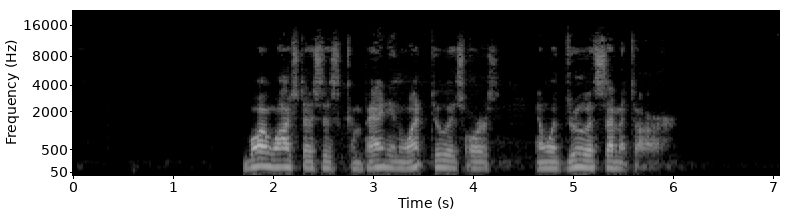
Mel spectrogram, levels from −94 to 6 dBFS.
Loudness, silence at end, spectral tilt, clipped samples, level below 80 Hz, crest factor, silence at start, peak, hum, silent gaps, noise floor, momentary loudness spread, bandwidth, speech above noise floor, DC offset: -37 LUFS; 1.1 s; -4.5 dB/octave; under 0.1%; -78 dBFS; 22 dB; 1.7 s; -18 dBFS; none; none; under -90 dBFS; 15 LU; 14.5 kHz; over 53 dB; under 0.1%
